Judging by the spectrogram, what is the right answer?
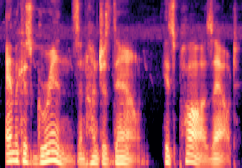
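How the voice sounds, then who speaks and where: A man's voice: lowish voice, animated, measured pace, a bit bright. A man narrating a visual novel in the first person as a dramatic story reading. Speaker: narrator and voice performer.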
